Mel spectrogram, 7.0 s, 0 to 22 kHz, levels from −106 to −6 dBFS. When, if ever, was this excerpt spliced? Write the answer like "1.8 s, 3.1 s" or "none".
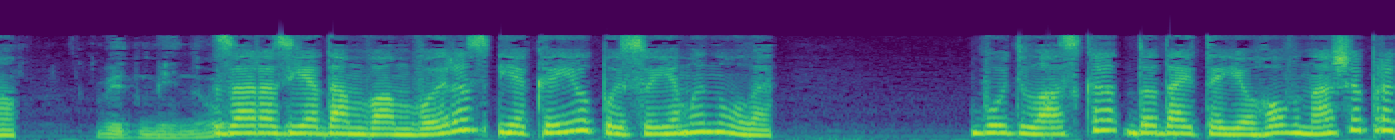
none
